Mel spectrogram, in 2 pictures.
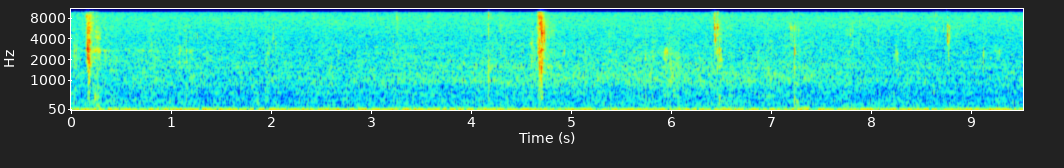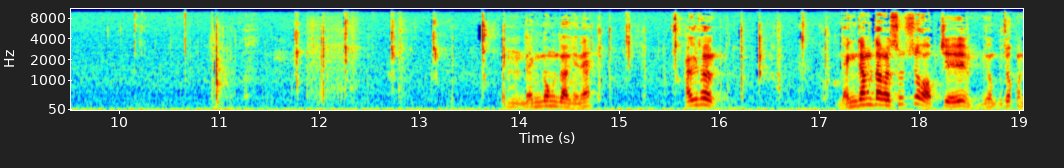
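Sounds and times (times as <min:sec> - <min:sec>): person chewing food: 0:04.1 - 0:05.0, 0:05.7 - 0:14.0, 0:14.8 - 0:17.2.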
